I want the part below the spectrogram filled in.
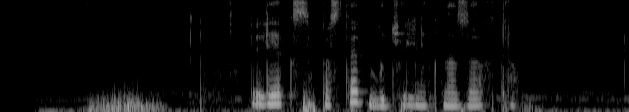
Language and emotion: Russian, neutral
